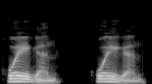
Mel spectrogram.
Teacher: en Amérique latine, la J est beaucoup moins accentuée, elle est beaucoup plus douce. C'est presque un H aspiré.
